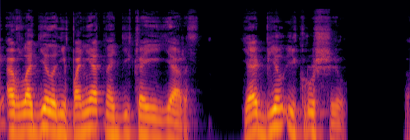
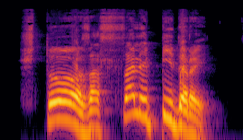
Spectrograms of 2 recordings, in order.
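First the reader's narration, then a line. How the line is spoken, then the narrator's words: Yelling at full volume. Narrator (Russian): завопил во весь голос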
